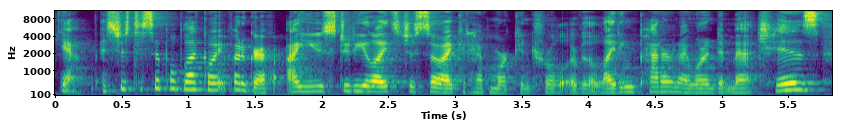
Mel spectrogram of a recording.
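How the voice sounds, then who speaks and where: Raspy congested woman with a low, gravelly voice. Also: animated, fast talker, a little mellow. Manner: chatty and self-deprecating, frequent ums. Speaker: photography tutorial host. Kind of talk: screen-recorded software tutorial.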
